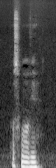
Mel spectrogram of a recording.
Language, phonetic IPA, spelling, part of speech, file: Polish, [pɔˈswɔvʲjɛ], posłowie, noun, LL-Q809 (pol)-posłowie.wav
